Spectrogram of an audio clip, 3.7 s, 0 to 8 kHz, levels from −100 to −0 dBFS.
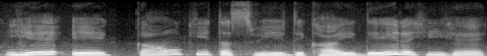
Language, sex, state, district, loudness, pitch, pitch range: Hindi, female, Rajasthan, Jaipur, -12 LUFS, 235 Hz, 220-270 Hz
